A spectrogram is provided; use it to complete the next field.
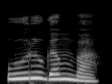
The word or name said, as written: ಊರುಗಂಬ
